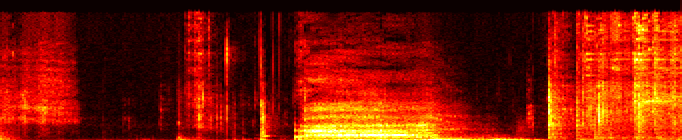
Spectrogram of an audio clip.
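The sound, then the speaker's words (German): A bottle of Gentle Ginger drink being opened: a few sharp clicks and clinks, then a loud, steady fizzing hiss lasting about a second, followed by more rustling, crackly noise. “Das heißt, sollen wir Ginger schon mal eine aufmachen? Ja? Gentle Ginger. Jetzt geht's los? Ja. Okay, ich mach mal eine.”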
